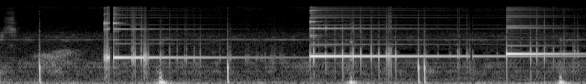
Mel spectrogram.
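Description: Bright xylophone notes ring out one at a time, each slowly fading.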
